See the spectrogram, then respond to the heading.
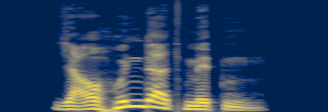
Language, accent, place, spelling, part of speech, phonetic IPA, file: German, Germany, Berlin, Jahrhundertmitten, noun, [jaːɐ̯ˈhʊndɐtˌmɪtn̩], De-Jahrhundertmitten.ogg
- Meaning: plural of Jahrhundertmitte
